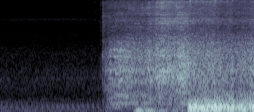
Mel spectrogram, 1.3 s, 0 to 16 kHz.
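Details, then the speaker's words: Honda CB100 motorcycle converted to electric start, unused for several months, after carburetor cleaning, new spark plug and fresh petrol: quick crank and it fires straight away, settling into a steady run; clean healthy start. "Wow langsung nyala teman-teman ya ya ya kan langsung nyala Alhamdulillah Oke teman-teman si CB udah nyala teman-teman"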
